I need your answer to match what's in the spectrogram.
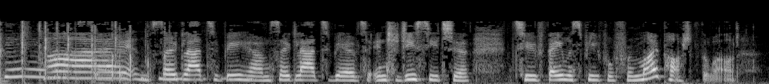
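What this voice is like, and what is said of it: British English accent. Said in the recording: “she's from England by the way she talks ... good British English ... her accent”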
